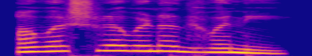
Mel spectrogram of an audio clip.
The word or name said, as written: ಅವಶ್ರವಣಧ್ವನಿ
